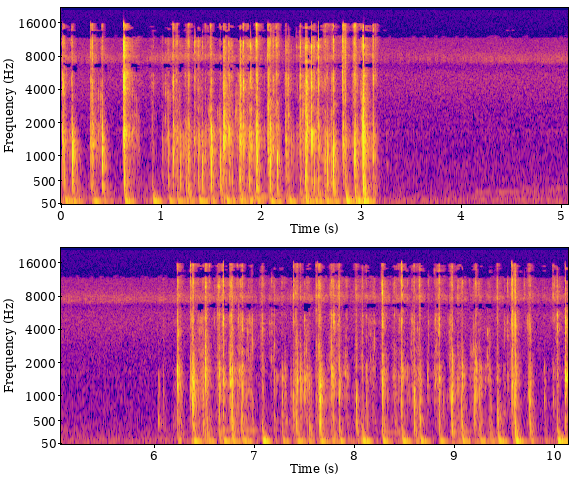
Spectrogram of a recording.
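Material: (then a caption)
Plastic. Fingertips type continuously on the plastic cat-themed keycaps of a capacitive keyboard, producing rapid, muted, low-heavy thocks with short, dry decays. The typing stops for about three seconds of near silence, then resumes at the same steady pace until the end.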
